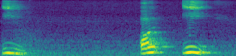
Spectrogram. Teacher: इन स्वरों को बोलने में तालु, यानी जो हमारी जीभ है वो तालु को स्पर्श करती है। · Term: तालव्य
